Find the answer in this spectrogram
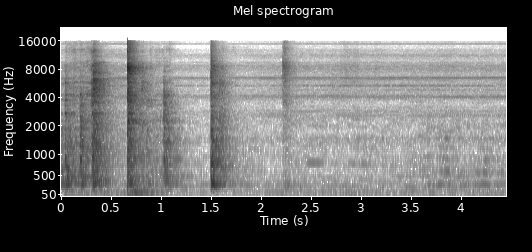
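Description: Gas stove igniter clicking: about five sharp clicks at uneven intervals over the first two seconds, then quiet.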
